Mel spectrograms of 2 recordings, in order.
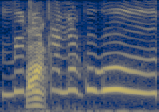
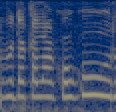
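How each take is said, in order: First: Slow, high, loud hammed-up wail; wife begging husband not to leave, wailing; mock wailing. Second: Said in the usual way. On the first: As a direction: drag it out in a fake sob.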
